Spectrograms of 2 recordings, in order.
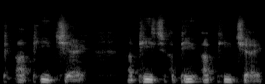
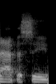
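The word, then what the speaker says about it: Appice: know who knows but apparently the the the authentic italian pronunciation is supposed to be a piche something like that so not apathy not a piece a pichai whatever who knows that's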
